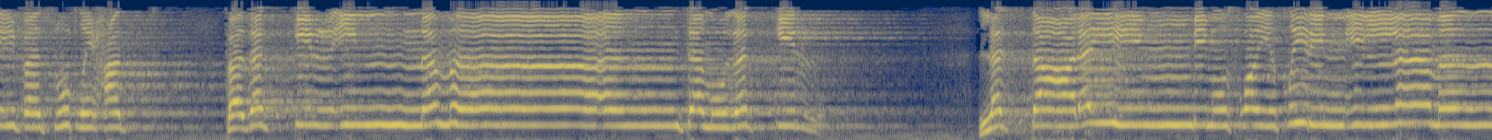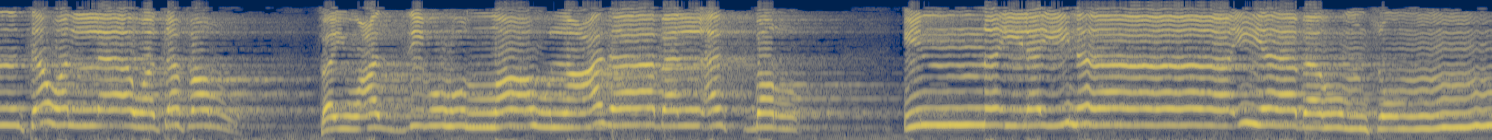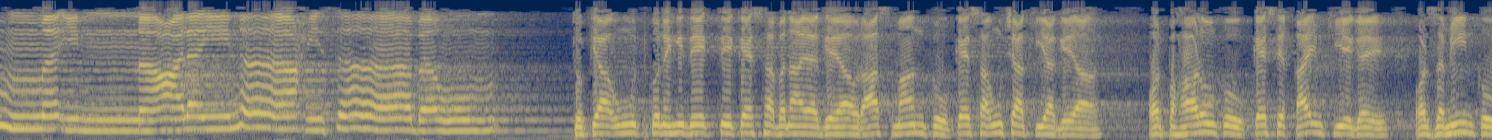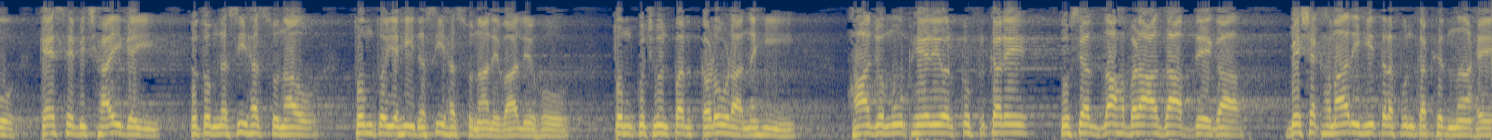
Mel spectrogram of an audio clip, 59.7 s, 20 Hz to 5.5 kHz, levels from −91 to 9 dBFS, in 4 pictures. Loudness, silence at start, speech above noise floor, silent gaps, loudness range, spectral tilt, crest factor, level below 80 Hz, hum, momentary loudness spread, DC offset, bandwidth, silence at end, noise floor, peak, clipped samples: -8 LUFS; 0 s; 31 dB; none; 5 LU; -7 dB/octave; 8 dB; -44 dBFS; none; 9 LU; 0.3%; 5.4 kHz; 0 s; -39 dBFS; 0 dBFS; 1%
